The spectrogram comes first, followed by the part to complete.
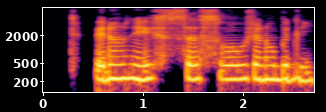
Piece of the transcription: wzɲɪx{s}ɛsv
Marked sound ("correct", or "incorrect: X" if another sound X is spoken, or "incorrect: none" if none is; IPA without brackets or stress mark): correct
